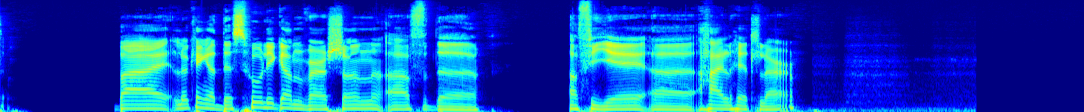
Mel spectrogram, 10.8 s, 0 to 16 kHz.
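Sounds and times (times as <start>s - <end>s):
speech: 1.2s - 4.9s, 5.7s - 8.0s
bare-chested man taking a deep heavy raspy breath: 8.1s - 9.8s.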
